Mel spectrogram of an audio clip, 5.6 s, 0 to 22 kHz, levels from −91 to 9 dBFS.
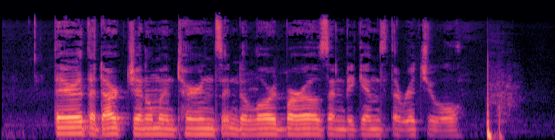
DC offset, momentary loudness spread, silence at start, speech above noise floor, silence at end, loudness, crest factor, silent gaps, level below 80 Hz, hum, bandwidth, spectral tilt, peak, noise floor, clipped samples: under 0.1%; 12 LU; 0.55 s; 31 dB; 0.45 s; -18 LUFS; 16 dB; none; -38 dBFS; none; 14.5 kHz; -4.5 dB/octave; -2 dBFS; -49 dBFS; under 0.1%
